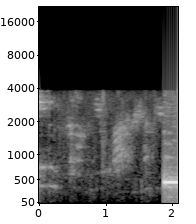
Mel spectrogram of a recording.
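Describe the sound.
Telephone busy signal cutting in abruptly near the end as a loud, steady electronic tone, after a stretch of faint, quiet talk.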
